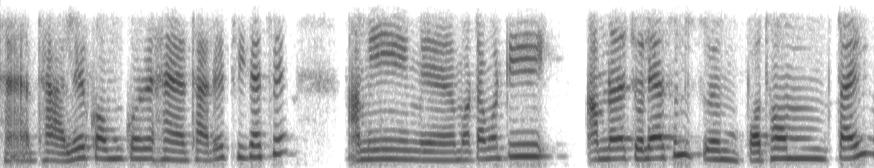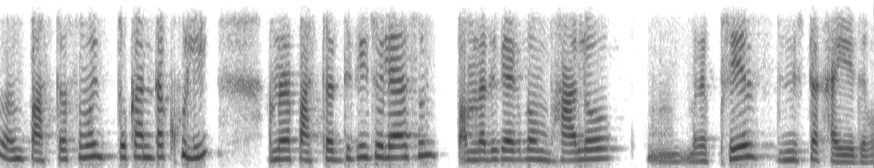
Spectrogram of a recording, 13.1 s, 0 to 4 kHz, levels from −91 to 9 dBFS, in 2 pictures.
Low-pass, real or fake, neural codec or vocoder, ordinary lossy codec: 3.6 kHz; real; none; Opus, 64 kbps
